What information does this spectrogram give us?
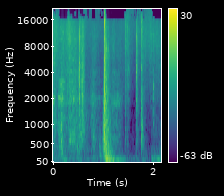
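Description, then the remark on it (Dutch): A car door shuts with a single solid, low thump as people get into the car to drive to Nieuwegein, preceded by faint rustling and shuffling as someone settles in, then quiet interior rumble afterward. “Samen stappen we dus in de auto op naar Nieuwegein.”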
